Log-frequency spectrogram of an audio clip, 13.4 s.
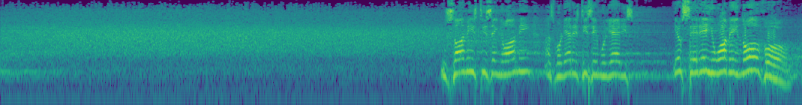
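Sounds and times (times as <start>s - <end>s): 
crowd applauding: 0.0s - 9.0s
speech: 7.3s - 13.3s.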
